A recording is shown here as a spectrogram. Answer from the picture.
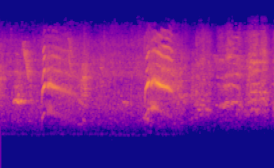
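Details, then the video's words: White woodpecker (Melanerpes candidus) at backyard fruit in Brazil, giving two loud harsh squawking notes that slur downward with buzzy overtones, about one and a half seconds apart, over faint high chirping from other birds. "PICA-PAU-BRANCO (MELANERPES CANDIDUS), WHITE WOODPECKER, CRI-CRI, BIRRO"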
